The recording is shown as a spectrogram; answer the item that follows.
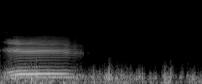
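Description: A man's drawn-out "eee" hesitation sound, one held, steady vowel for under a second, followed by wind rumbling on the microphone.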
